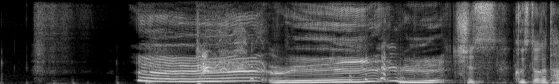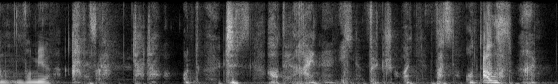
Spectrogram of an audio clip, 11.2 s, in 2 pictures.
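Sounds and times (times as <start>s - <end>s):
voice imitating a Wookiee growl: 1.4s - 4.8s
speech: 4.6s - 6.7s, 10.5s - 10.8s.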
